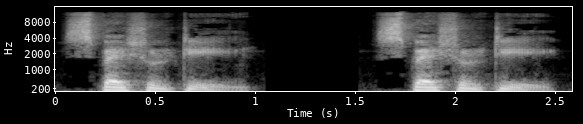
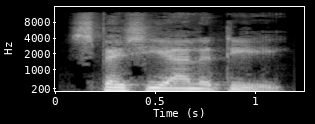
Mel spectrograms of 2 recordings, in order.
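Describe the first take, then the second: First: speciality with the weight on space; stress on the first syllable. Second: speciality said slowly as spe-shi-AL-i-ti with the weight on AL; wrong stress. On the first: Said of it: "पहले शब्दांश पर ... जोर डालना". (पहले शब्दांश space पर ज़ोर देकर speciality) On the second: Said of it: "ए एल अक्षरों पे जोर डालते हैं". (गलत ज़ोर, स्पेशलिटी में अल पर ज़ोर) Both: Shown as a demonstration.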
